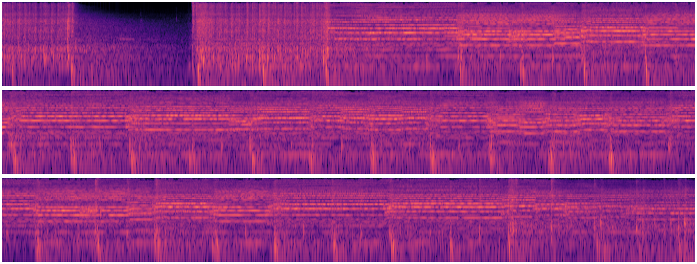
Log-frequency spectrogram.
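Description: Scottish Highland bagpipes playing a tune over their steady drones. The sound dips and nearly cuts out near the start, and the tune comes in full about two seconds in.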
